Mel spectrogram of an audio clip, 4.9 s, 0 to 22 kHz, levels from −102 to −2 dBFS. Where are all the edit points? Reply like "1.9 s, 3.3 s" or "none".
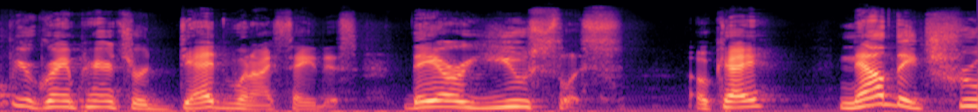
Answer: none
